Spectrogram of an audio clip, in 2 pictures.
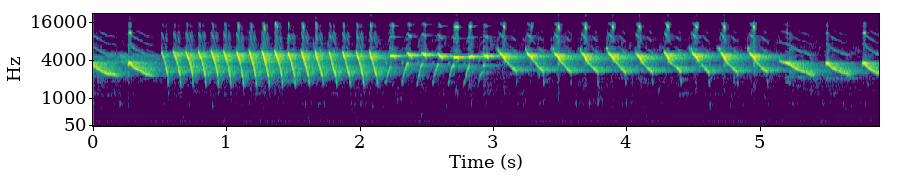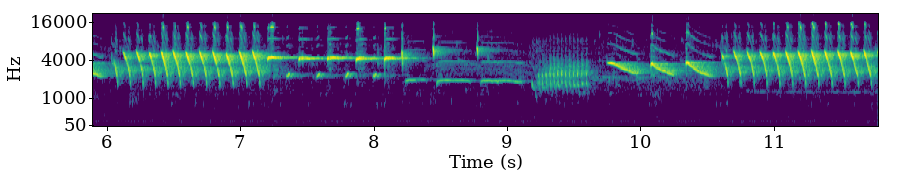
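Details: Canary singing very actively: loud, fast rolling trills and runs of repeated downslurred whistles, switching between tours every few seconds, with a short harsh buzz and pure whistled notes between phrases.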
